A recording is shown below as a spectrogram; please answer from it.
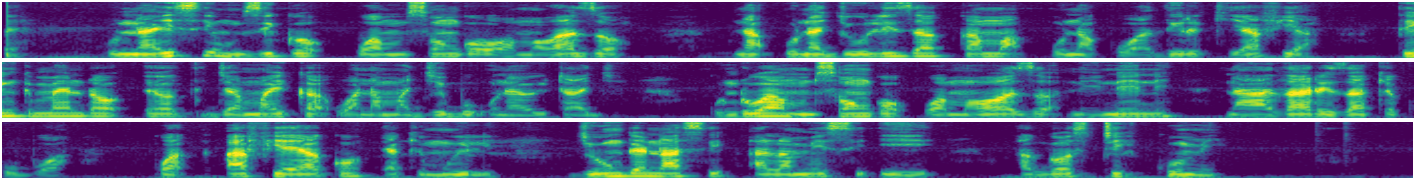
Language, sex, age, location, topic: Swahili, male, 25-35, Nairobi, health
